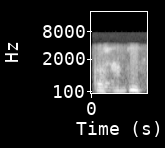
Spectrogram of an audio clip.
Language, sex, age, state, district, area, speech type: Hindi, male, 60+, Uttar Pradesh, Pratapgarh, rural, conversation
